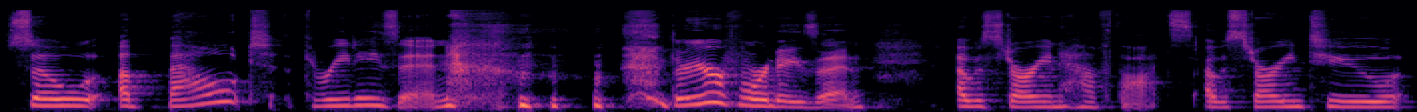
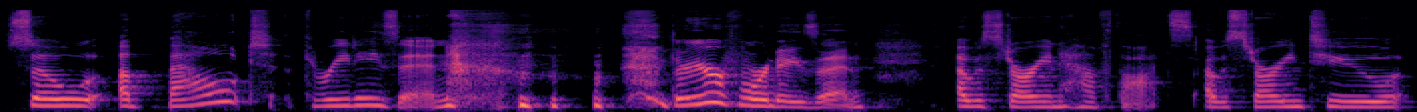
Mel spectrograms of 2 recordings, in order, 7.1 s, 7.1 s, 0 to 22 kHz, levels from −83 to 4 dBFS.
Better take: neither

